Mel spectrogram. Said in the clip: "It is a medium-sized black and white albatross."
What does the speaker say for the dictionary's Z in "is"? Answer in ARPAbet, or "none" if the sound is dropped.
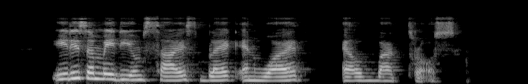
S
